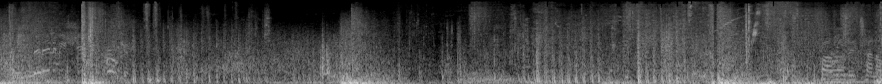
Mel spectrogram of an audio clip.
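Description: Rapid gunfire from a video game shooter rattles loudly and nearly nonstop, with bursts and booms layered over one another and occasional voices mixed in underneath.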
